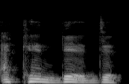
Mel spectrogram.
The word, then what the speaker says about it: attended: In the past it becomes attended. Again, I pronounced E with D because the verb ends with D.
